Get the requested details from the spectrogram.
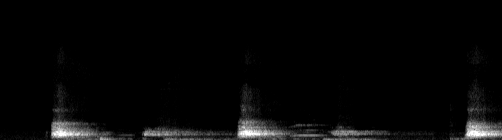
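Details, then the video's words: Domestic dog barking in the background during an online religion class, interrupting the teacher; three loud, sharp barks about two seconds apart, with a woman's and a child's voices speaking between them. "Putz, espera aí, o cachorro tá latindo."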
